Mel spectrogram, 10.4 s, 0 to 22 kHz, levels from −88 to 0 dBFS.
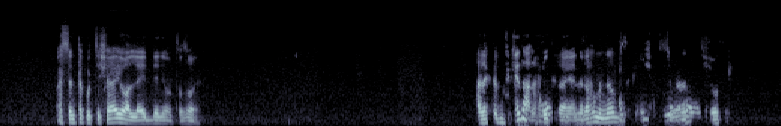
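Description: From 4.4 to 5.25 s and again from 5.66 to 6.03 s, the background is gated by the echo canceller: the room tone is pulled down by about 6 dB and then about 14 dB while the far end plays. On a spectrogram the noise floor visibly thins, and the waveform's baseline narrows, before it recovers.

Between 6.31 and 7.47 s the talker's speech is suppressed in double talk, dipping by roughly 20 dB in patches. This is likely the canceller attenuating the near talker along with the echo. The waveform shows the envelope dipping in those patches.

Within that span, from 7.15 to 7.35 s, the other side's voice leaks through, likely as residual loudspeaker echo only slightly below the talker's level. It shows up as a second, fainter harmonic pattern overlapping the speech on the spectrogram.

The leak returns from 8.21 to 9.43 s. Overlapping it, from 8.31 to 9.69 s, the talker is again suppressed in double talk, with the same dipping waveform.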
